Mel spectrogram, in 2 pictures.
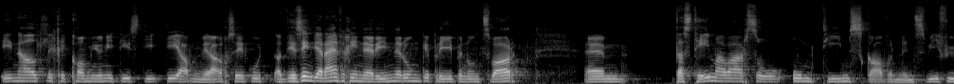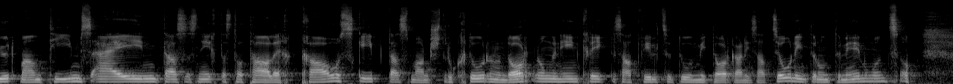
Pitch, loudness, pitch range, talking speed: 130 Hz, -29 LUFS, 115-140 Hz, 175 wpm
